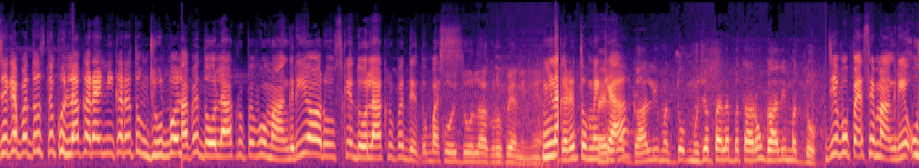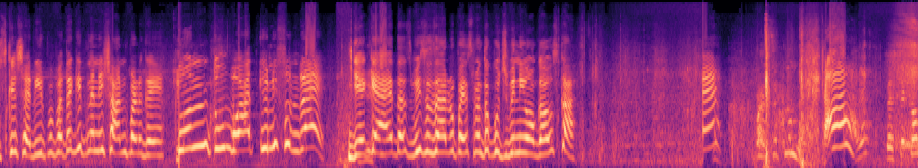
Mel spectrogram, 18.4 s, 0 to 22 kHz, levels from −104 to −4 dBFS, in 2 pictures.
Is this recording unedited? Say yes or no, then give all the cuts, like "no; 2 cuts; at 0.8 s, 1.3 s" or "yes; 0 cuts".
no; 6 cuts; at 1.8 s, 5.6 s, 8.2 s, 10.9 s, 12.5 s, 16.2 s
